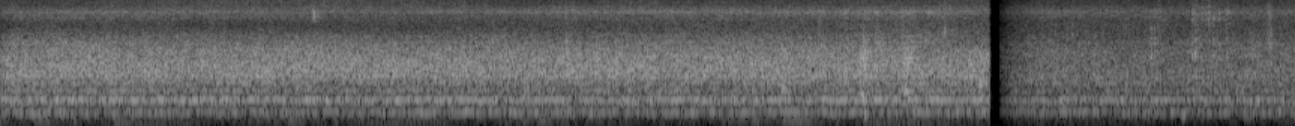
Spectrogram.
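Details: Bee colony occupying a trap box set for beekeeping. A thick, constant buzzing hum with bright upper tones cuts out sharply for a moment near the end, then resumes slightly quieter.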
